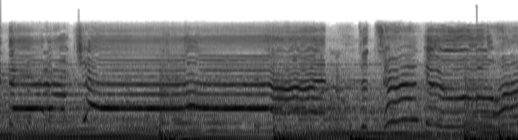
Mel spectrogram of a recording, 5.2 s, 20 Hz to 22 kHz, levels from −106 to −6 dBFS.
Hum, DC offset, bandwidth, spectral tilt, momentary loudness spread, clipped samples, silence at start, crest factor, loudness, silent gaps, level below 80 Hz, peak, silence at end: none; under 0.1%; 11 kHz; -5 dB/octave; 3 LU; under 0.1%; 0 s; 10 dB; -12 LUFS; none; -20 dBFS; -2 dBFS; 0 s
